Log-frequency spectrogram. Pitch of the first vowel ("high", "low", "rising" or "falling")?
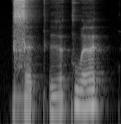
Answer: low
